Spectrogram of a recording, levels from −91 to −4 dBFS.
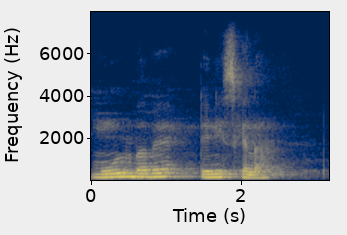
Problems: echo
